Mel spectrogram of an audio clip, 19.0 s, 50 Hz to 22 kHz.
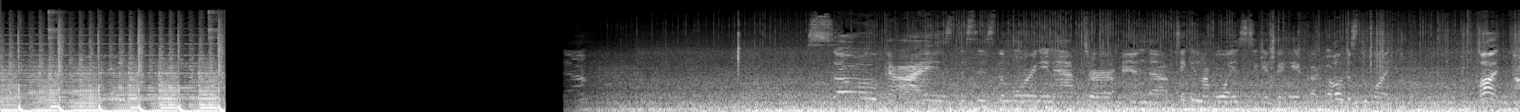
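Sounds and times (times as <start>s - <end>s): car cabin rumble: 7.1s - 19.0s
person talking: 10.1s - 17.4s, 18.4s - 19.0s.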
